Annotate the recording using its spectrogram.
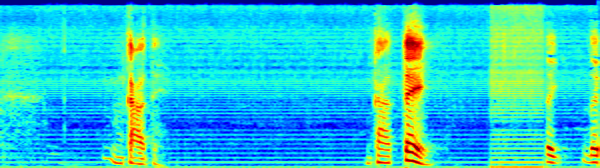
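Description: Steady electrical mains hum in the recording during a pause in a man's speech, broken by a few short spoken syllables. About five seconds in there is a brief burst of noise lasting about half a second.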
